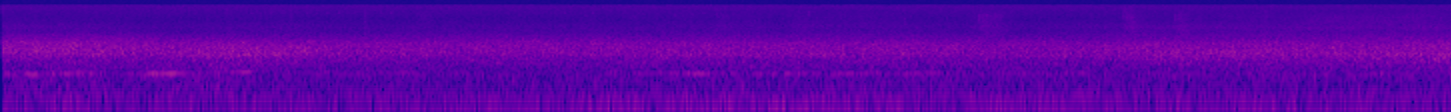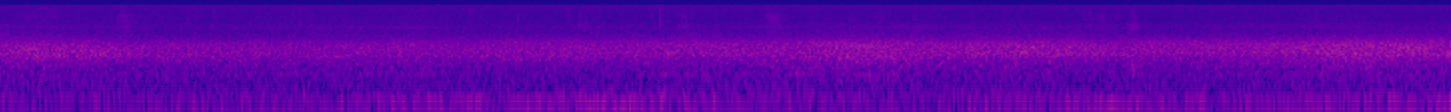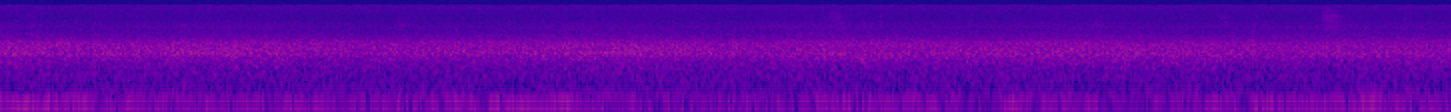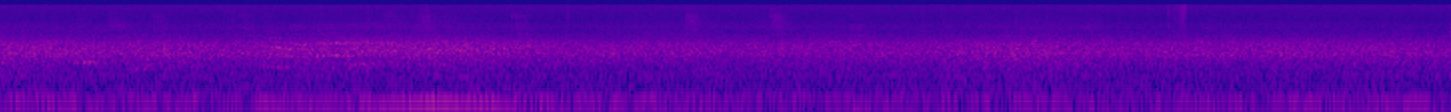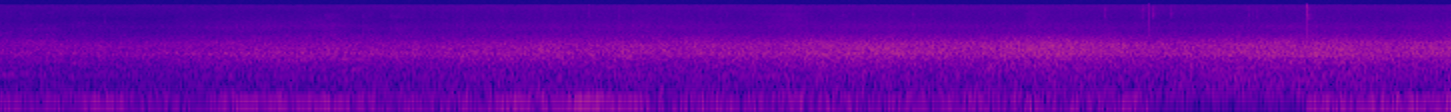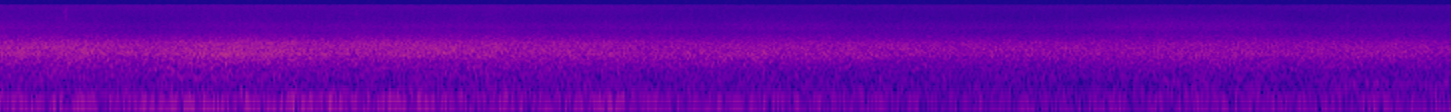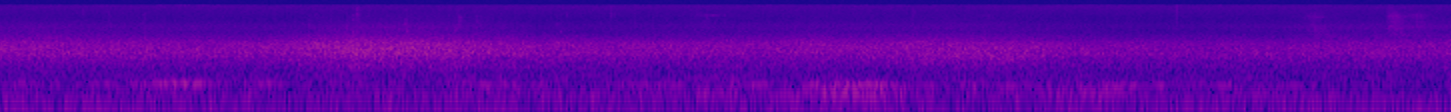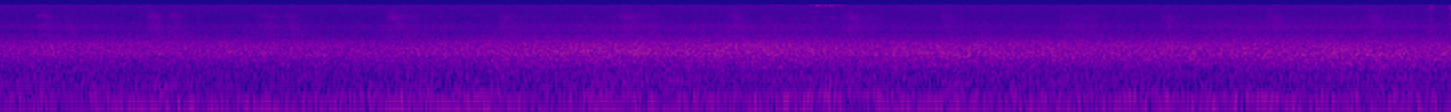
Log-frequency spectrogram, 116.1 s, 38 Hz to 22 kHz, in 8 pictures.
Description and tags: ambience pittman 7pm
ambiance of 4 Pittman close, Ingrave, Brentwood, ESSES, CM13 3RR, UK at 7:11pm on 9th Feb 2008. AKG condenser mic outside window!
ambience, night, time, wind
